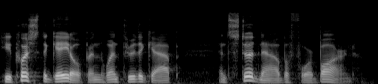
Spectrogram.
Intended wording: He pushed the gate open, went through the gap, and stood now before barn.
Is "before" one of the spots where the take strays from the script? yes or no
no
